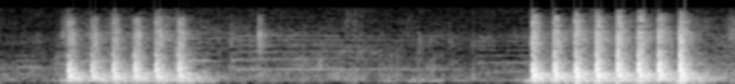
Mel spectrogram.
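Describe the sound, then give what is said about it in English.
Police knock on a door in two bursts of rapid, loud knocking, about six or seven sharp raps each, separated by a quieter pause with faint background tones. “Come on, open up, Harvey. Move away from the door, Mugovan. Open the door, I'll break it down.”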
